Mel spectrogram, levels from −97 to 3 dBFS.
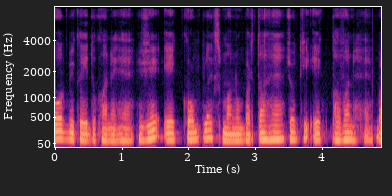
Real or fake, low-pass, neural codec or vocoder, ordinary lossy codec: fake; none; codec, 16 kHz, 16 kbps, FreqCodec, smaller model; none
